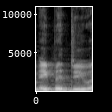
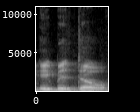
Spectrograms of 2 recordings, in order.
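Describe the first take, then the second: First: The last word ends with an 'oo' vowel. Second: The last word ends with an 'oh' vowel. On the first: "some people say do" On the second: "some people say eight-bit dough"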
